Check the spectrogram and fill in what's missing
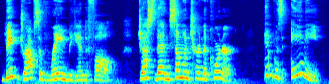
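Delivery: storybook reading with energy; story narration. A narrator's reading. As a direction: read it out for the kids. Reads story to children.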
